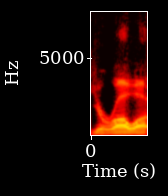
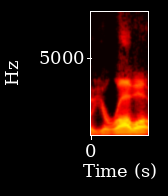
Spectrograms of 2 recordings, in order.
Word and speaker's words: Urawa: in the J League, Urawa Red Diamonds. You see, you can't slur that. It's got to be something that's done, piecemeal. You have to do it a syllable at a time. So Urawa Red Diamonds in the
